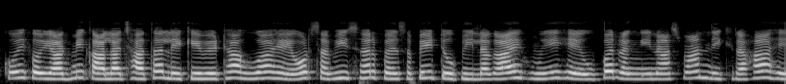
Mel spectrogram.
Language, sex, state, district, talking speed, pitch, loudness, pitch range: Hindi, female, Maharashtra, Washim, 190 wpm, 265 Hz, -16 LUFS, 255-290 Hz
